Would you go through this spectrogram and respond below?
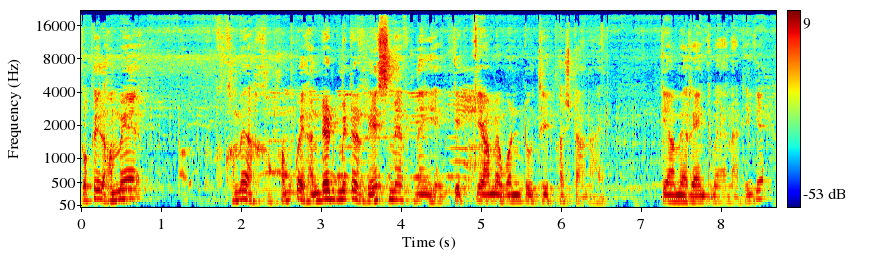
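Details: Adult male who identifies as a person who stammers, speaking Hindi; stammering (stuttering).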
